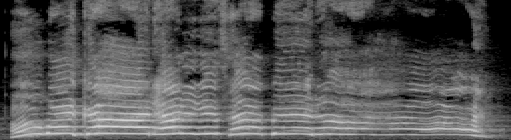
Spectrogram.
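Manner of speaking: high, loud panicked wail; freaking out. Retold or imitated. She sees the positive test and freaks out, high wailing. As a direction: shriek in shocked disbelief. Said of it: "So I start freaking out".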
